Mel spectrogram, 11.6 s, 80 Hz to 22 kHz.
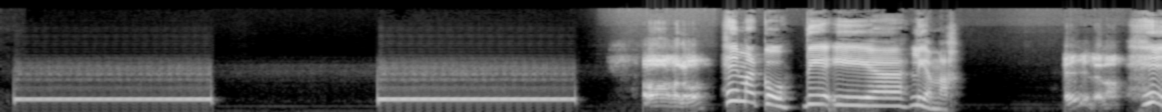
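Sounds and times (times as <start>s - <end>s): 
telephone ringback tone: 0.1s - 2.2s, 3.8s - 5.8s
speech: 6.8s - 9.6s, 10.6s - 11.6s.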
